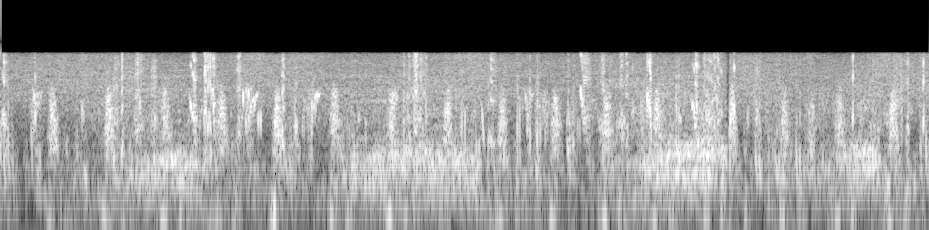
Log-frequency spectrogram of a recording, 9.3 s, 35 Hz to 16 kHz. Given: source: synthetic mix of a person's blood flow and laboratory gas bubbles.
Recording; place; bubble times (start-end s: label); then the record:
Doppler ultrasound of blood flow; subclavian vein
0.00-0.15 s: bubbles
0.28-0.43 s: bubbles
0.74-0.90 s: bubbles
1.03-1.27 s: bubbles
1.32-1.60 s: bubbles
1.88-2.21 s: bubbles
2.29-2.64 s: bubbles
2.74-3.23 s: bubbles
3.40-3.68 s: bubbles
3.87-4.29 s: bubbles
4.50-5.07 s: bubbles
5.15-5.50 s: bubbles
5.63-6.11 s: bubbles
6.14-6.36 s: bubbles
6.39-6.65 s: bubbles
6.74-7.23 s: bubbles
7.32-7.38 s: bubbles
7.46-8.31 s: bubbles
8.50-9.13 s: bubbles
9.19-9.30 s: bubbles
From the record:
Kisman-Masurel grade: 242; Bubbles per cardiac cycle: several, 3 to 8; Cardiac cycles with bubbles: 100%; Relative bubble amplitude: moderate (0.250 to 0.450); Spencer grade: 3 (all of the cardiac periods contain showers or single bubble signals, but not dominating or overriding the cardiac motion signals); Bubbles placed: anywhere in the cardiac cycle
